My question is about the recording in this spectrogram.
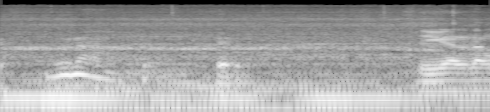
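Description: A person's voice, brief and indistinct, over a steady low hum and a faint steady tone.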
